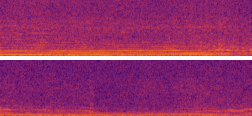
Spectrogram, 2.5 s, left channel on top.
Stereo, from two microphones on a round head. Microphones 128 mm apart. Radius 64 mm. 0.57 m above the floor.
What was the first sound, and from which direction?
Only background noise.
